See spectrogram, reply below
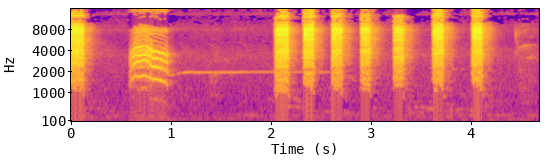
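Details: Ashy drongo sounds played as a lure to get other birds singing: a nasal, harmonic-rich wavering squawk, then a run of seven short harsh rasping notes repeated about every third of a second.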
